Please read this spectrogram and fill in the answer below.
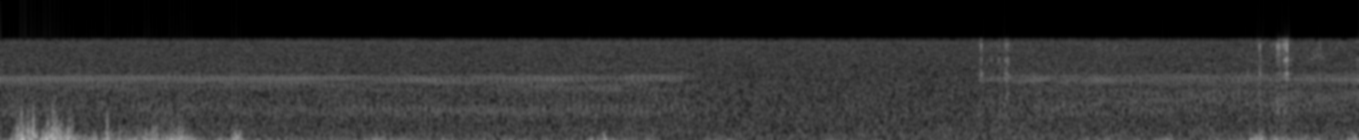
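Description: Small electric hair clippers running with a thin, steady whine. The whine stops about three and a half seconds in and starts again near five seconds. Low thumps come in the first second, and a few light clicks come near the end.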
